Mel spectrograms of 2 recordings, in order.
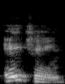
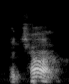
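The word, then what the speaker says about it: Achane: You mentioned Mostert, but another guy that had 4 touchdowns was, and I'm going to say his name wrong because I'm still hoping it's A-Chain, Devon A-Chain.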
